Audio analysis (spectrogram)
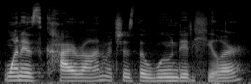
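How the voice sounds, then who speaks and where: A woman's voice: fairly low pitch, flat delivery, moderate pace. A woman with a slight head cold, speaking conversationally on stage as an astrologer explaining a chart reading. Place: on stage at a live venue.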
